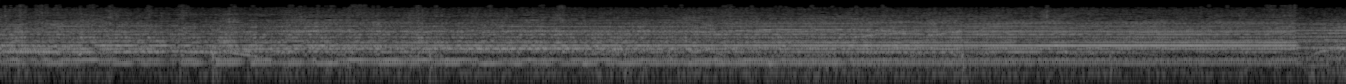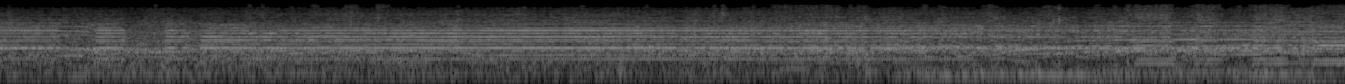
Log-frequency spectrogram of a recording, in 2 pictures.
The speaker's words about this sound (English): Yeah, a lot of people gathered there, and a lot of folks were coming by, and I'm assuming that they were honking their horns in agreement with what was going on.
